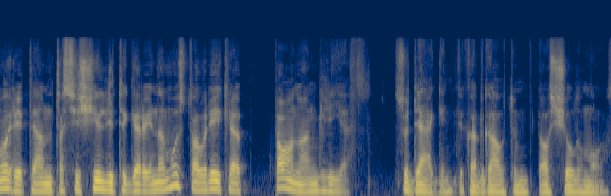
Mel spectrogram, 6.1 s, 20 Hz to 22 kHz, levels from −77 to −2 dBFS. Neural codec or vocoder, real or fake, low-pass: codec, 16 kHz in and 24 kHz out, 0.8 kbps, FocalCodec, streaming, 65536 codes; fake; 10.8 kHz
